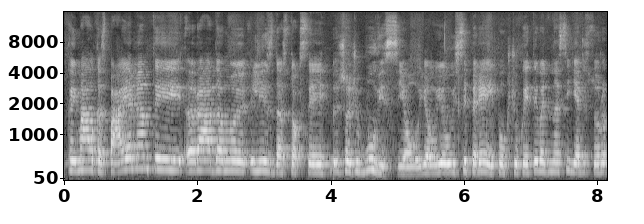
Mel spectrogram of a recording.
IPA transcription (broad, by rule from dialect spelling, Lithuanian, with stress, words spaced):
ˈkɐɪ ˈmɐlˠkɐs ˈpɑːjɛmʲɛm ˈtɐɪ ˈrɑːdɐm ˈlʲiːzdɐs toːkˈsɐɪ ʒoːˈd͡ʒʲʊ ˈbuːʋʲiːs ˈjɛʊ ˈjɛʊ ˈjɛʊ ɪʃʲsʲɪpʲɛˈrʲeːjiː pɐʊkʃʲˈt͡ʃʲuːkɐɪ ˈtɐɪ ʋɐˈdʲiːnɐsʲɪ ˈjiɛ ʋʲɪˈsʊr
